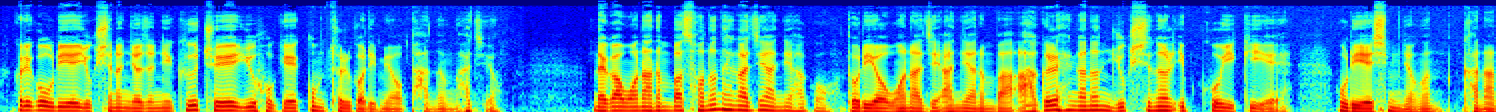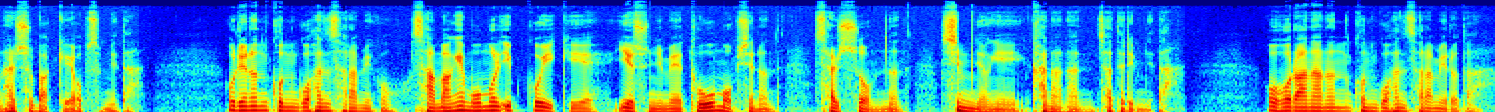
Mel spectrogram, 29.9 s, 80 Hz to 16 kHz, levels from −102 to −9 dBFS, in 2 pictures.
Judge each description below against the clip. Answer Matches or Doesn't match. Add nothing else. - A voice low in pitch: Matches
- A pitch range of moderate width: Matches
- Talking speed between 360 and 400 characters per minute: Doesn't match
